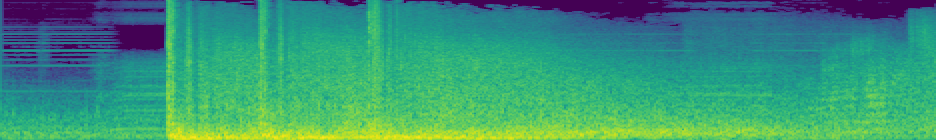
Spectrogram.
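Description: Heavy naval guns fire with a sudden deep boom that rumbles away.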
